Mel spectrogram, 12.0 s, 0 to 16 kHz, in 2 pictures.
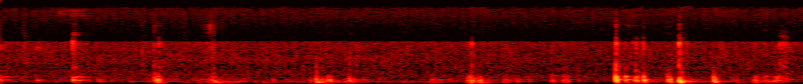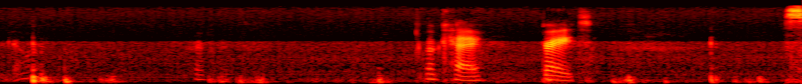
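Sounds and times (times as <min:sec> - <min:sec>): faint room hiss: 0:00.0 - 0:12.0
soft muffled low thumps: 0:00.0 - 0:12.0.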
